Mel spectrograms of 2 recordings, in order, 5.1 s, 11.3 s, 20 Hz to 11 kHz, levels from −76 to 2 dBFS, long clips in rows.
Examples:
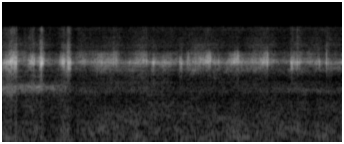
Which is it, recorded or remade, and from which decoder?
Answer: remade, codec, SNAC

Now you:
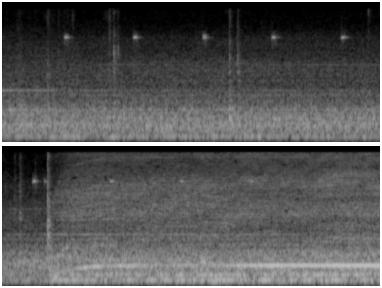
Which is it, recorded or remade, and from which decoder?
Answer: recorded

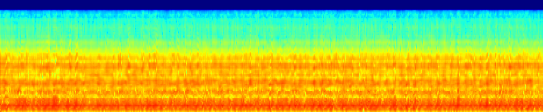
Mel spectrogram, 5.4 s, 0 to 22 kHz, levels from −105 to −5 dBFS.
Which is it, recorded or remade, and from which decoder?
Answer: remade, vocoder, BigVGAN v2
